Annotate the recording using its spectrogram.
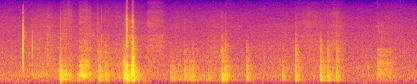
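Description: Faint, scattered clicks and light knocks of handling, irregular and short, with nothing running.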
